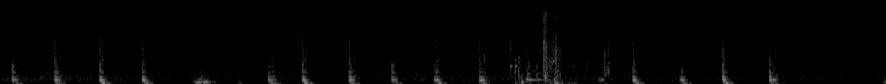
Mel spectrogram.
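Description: Wooden logs knock and thud against each other in quick, regular beats.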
